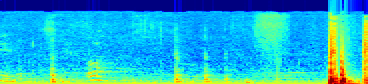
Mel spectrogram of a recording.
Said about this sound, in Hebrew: אז הוא ראה את הפוזה שהוא דופק, הוא ככה דופק על על הרגל הזה.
